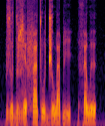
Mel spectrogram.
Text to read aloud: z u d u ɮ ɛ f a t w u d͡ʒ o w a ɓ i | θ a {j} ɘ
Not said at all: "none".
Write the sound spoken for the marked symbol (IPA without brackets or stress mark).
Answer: w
